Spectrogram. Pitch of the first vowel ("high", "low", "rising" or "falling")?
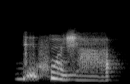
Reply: high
